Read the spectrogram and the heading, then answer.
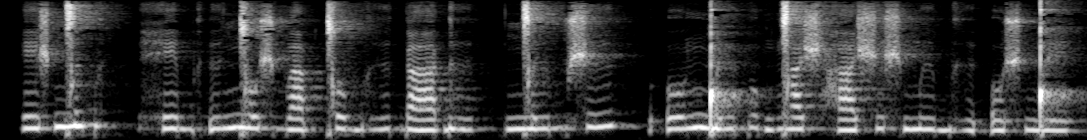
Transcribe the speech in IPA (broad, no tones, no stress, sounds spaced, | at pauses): e ʃ ŋ͡ǀ ɨ b | h e b ʔ ɨ ŋ͡ǀ o ʃ b a b ǀ o bʱ ɨ ɠ a ɠ ɨ | ŋ͡ǀ ɨ b ʃ ɨ | ʔ o ŋ͡ǃ ɨ ɠ o b ŋ͡ǀ a ʃ h a ʃ ɨ ʃ m ɨ bʱ ɨ ʔ o ʃ ŋ͡ǃ e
